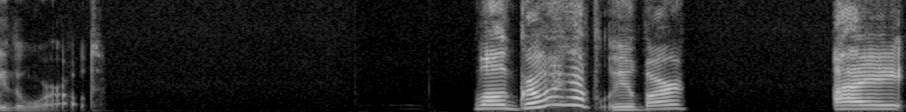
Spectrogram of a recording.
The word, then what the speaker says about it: Uyghur: It should be pronounced as Uyghur. Uyghur. Uyghur. Mhm. Is that correct? Yeah, Uyghur, that's correct. So Uyghur. the GH actually is like a coming from your throat.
